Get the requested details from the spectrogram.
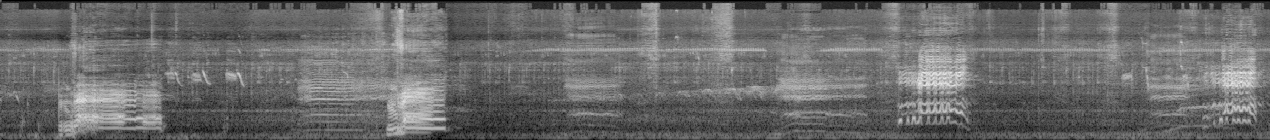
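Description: A sheep gives wavering, nasal bleats, each about a second long, repeated at irregular intervals.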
